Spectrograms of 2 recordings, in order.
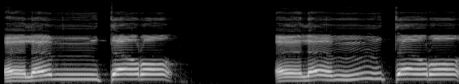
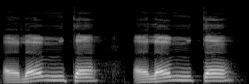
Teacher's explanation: Tar alamwah itu yang pertama iaitulah Lam Mim bertemu dengan ta mim mati bertemu dengan ta maka kita Jelaskan bacaan supaya tak ada bunyi ataupun tak boleh dengunglah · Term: izhar syafawi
